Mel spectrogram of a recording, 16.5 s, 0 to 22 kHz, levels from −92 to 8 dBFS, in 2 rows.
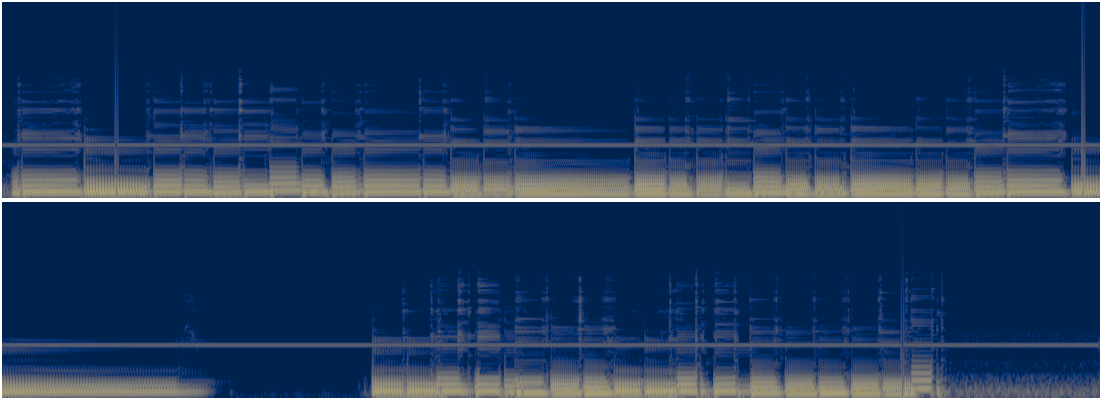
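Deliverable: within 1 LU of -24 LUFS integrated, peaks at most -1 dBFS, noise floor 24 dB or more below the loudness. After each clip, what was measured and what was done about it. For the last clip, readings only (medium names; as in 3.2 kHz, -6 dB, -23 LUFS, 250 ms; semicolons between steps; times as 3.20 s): dropouts 3; longest dropout 16 ms; steady tone 1.1 kHz; tone level -58 dBFS; loudness -32.5 LUFS; peak level -18.0 dBFS; loudness target -24.0 LUFS
-> interpolate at 0.86/8.11/14.99 s, 16 ms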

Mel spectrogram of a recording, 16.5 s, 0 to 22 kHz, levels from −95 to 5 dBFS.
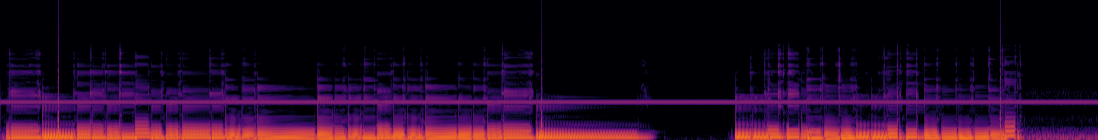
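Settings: dropouts 0; steady tone 1.1 kHz; tone level -58 dBFS
-> band-stop 1.1 kHz, Q 30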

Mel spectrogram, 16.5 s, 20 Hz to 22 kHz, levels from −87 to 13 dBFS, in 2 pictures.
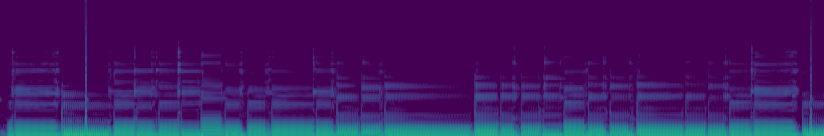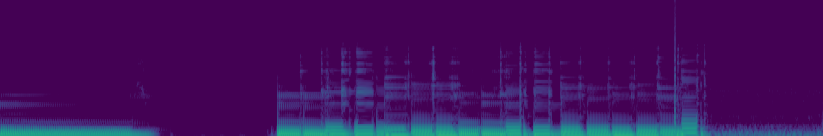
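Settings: steady tone not found; loudness -32.5 LUFS; peak level -18.0 dBFS; loudness target -24.0 LUFS
-> trim +8.5 dB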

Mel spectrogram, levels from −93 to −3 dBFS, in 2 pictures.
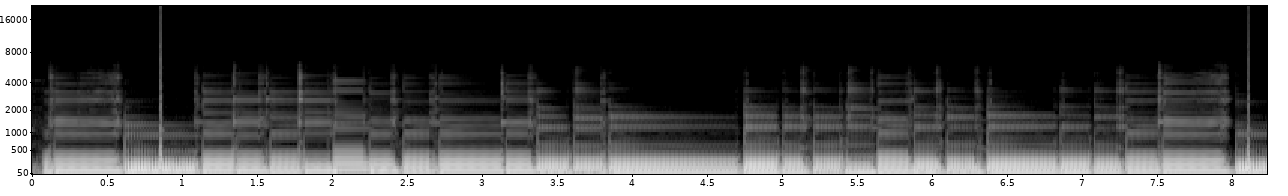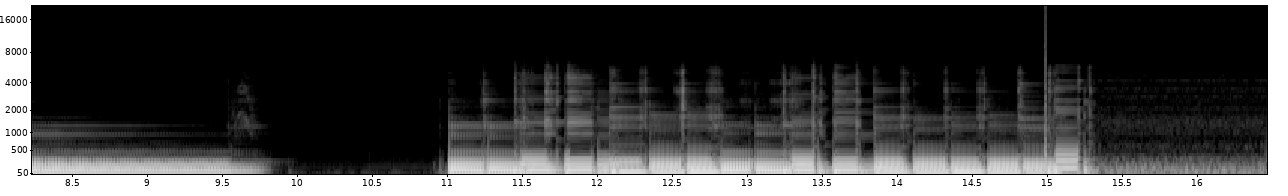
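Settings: loudness -24.0 LUFS; peak level -9.5 dBFS; noise floor -76 dBFS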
